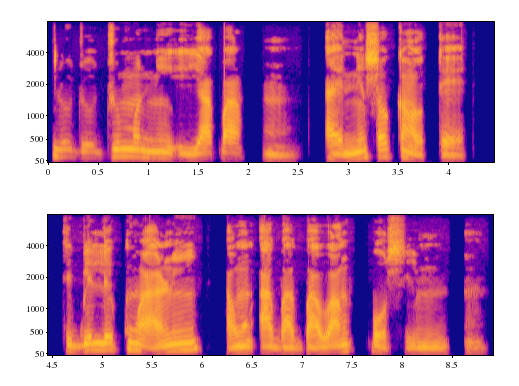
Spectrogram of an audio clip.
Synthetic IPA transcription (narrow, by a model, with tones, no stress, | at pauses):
o˦d͡ʒo˧d͡ʒu˨˦mɔ̃˦˨nĩ˧i˨ja˨˦k͡pa˧˨ | a˨ɛ˨nĩ˨˦ɔ˦kã˦˨ɔ˨tɛ˨ | ti˧ɡ͡be˦le˦kũ˦a̰˨˦ɾ̃ĩ˦ | a˦˨w̃ɔ̃˧ʔa˨ɡ͡ba˨ɡ͡ba˨wa̰˦n̩˦k͡pɔ˦˨si˨˦nĩ˧˨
